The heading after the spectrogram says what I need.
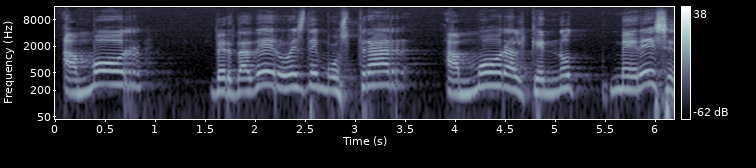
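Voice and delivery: amor proclaimed high and loud; ringing. Acted. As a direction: fling out amor at full voice. Sermon outburst on true love.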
